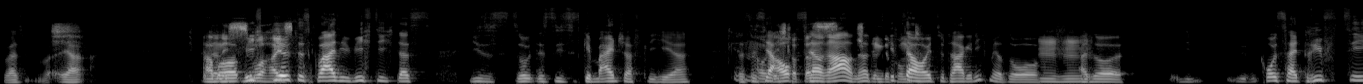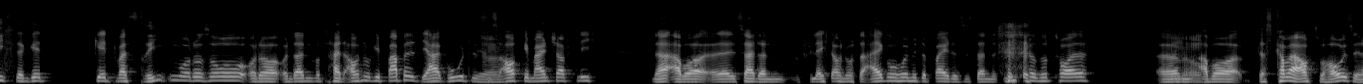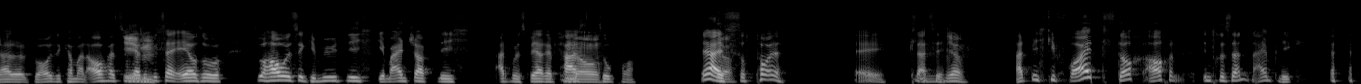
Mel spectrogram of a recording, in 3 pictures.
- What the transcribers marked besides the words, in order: chuckle; unintelligible speech; chuckle
- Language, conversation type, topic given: German, podcast, Wie erklärst du dir die Freude an Brettspielen?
